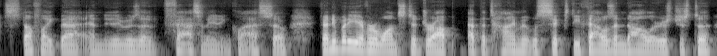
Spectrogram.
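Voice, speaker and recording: A man's voice: on the high side, flat delivery, fairly quick, hardly any pauses, darkish tone. A man hosting a casual morning talk show, rambling with plenty of fillers and restarts. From Rhode Island. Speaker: show host. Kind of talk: casual chat.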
